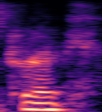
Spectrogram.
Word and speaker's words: creek: I mean, it can be either. It's spelled creek, Crook, but crick or creek? most of the time I say crick, just because I it's say easier.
